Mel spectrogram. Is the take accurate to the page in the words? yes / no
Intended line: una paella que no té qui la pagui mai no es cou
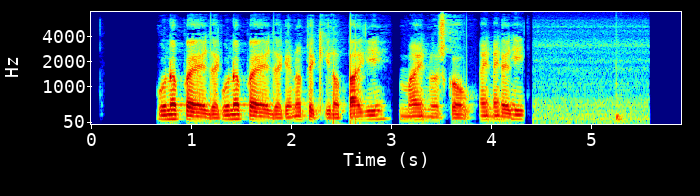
no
